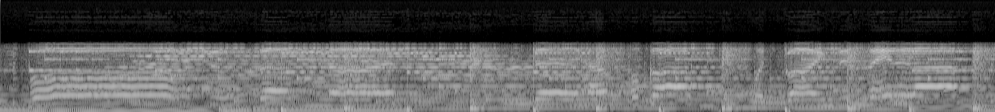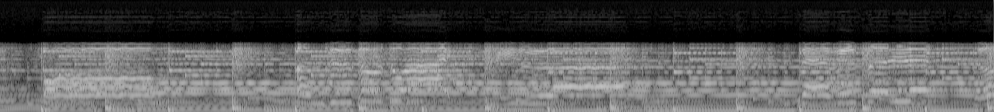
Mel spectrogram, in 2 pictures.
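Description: A pop ballad plays steadily at full volume, with a sustained melody over a deep, pulsing bass line and layered instruments. No one speaks over it.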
